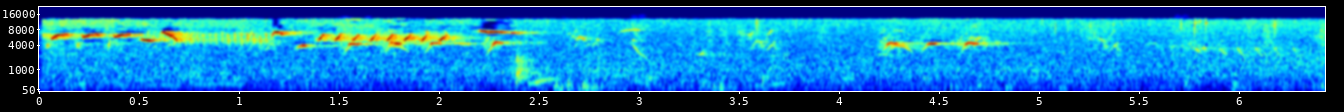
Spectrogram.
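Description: Small birds chirping in quick high trills, mostly in the first two seconds and again briefly past the middle, over a steady outdoor background hiss.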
